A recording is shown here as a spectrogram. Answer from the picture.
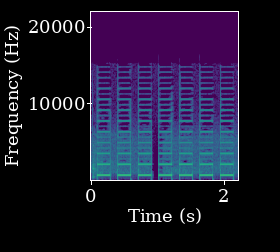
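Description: Autopilot disconnect alert in a Piper Saratoga II TC: a rapid, even series of high beeps, about three a second, the normal warning that the autopilot has just been switched off.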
